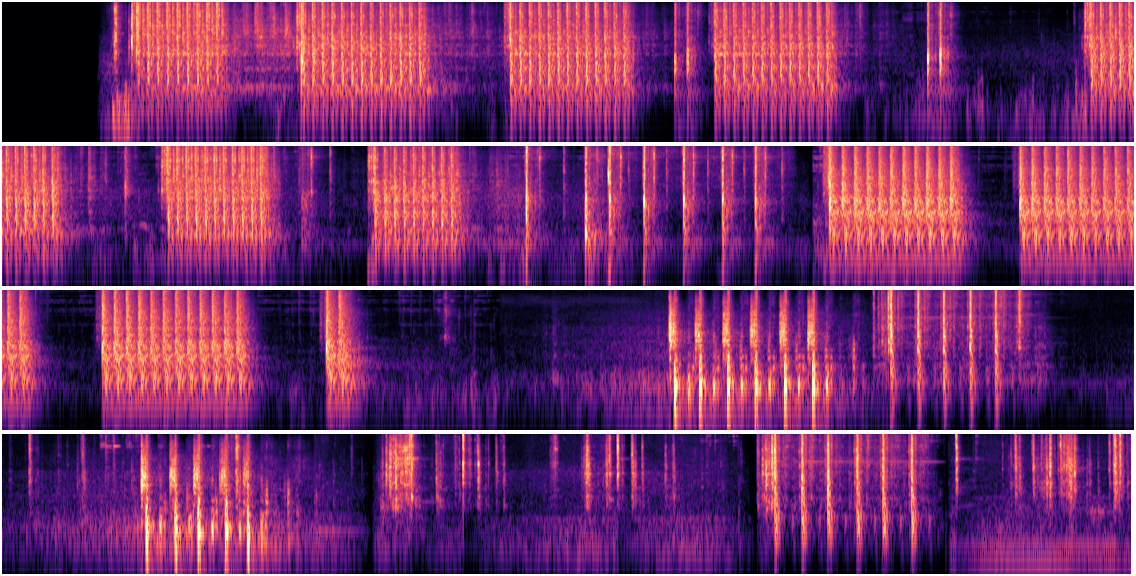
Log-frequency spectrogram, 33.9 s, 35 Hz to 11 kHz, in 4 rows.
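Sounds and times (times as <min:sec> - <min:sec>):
automatic machine-gun fire: 0:01.0 - 0:04.8, 0:11.3 - 0:12.0
heavier gunshots: 0:22.0 - 0:24.5.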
